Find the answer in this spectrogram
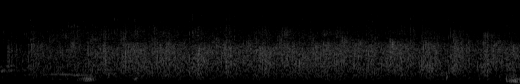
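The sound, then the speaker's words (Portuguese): An audience claps steadily for the Lord throughout, a dense, even wash of many hands applauding at a constant loud level with no clear breaks, faint voices mixed into the noise. “Cada vez que você aplaude, eu tomo um gole.”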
